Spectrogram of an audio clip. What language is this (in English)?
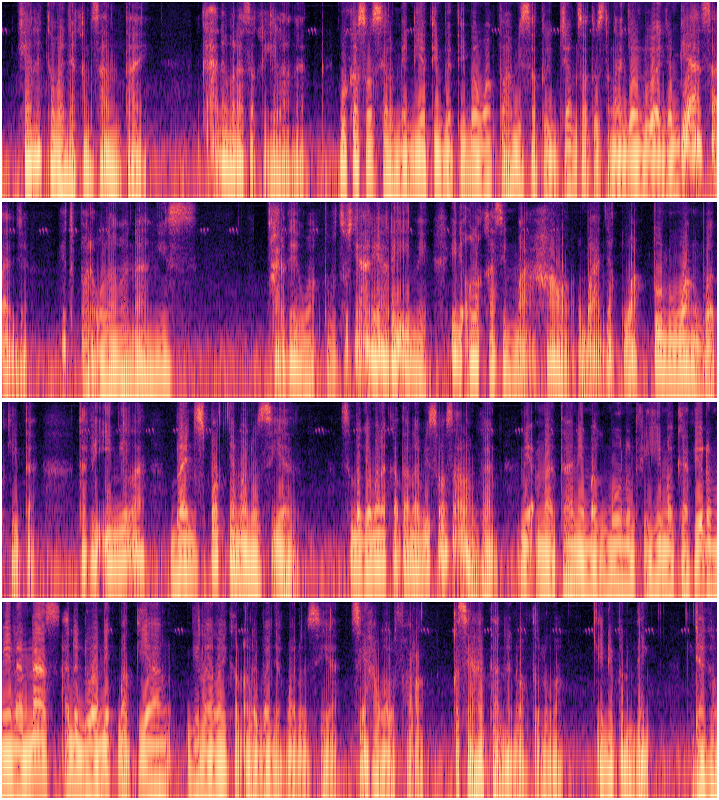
Indonesian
